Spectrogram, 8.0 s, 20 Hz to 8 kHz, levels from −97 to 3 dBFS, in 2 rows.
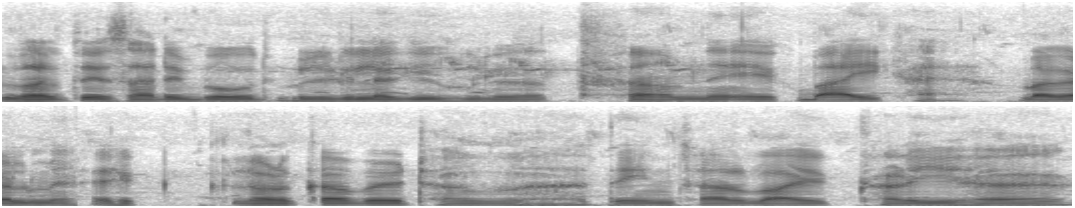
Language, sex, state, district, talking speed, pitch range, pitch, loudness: Hindi, male, Bihar, Jamui, 155 wpm, 110-120 Hz, 115 Hz, -29 LUFS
